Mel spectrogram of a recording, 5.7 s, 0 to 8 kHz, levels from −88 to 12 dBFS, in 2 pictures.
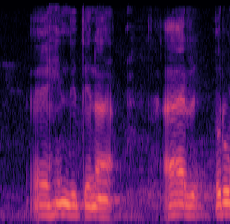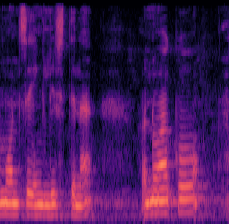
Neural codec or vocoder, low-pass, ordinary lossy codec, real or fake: vocoder, 44.1 kHz, 80 mel bands, Vocos; 7.2 kHz; none; fake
